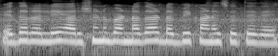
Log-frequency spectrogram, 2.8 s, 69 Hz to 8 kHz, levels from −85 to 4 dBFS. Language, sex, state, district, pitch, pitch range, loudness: Kannada, female, Karnataka, Bidar, 240 Hz, 235-250 Hz, -13 LUFS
